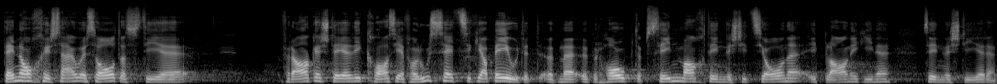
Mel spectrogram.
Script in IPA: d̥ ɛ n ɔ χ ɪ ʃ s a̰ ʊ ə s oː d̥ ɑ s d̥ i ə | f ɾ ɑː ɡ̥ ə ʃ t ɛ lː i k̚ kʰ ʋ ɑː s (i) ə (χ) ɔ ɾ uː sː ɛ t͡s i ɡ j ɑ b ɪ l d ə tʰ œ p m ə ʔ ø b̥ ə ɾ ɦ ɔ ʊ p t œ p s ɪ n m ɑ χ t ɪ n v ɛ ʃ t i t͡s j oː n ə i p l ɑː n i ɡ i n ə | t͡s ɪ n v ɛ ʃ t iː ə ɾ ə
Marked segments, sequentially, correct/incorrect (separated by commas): correct, incorrect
